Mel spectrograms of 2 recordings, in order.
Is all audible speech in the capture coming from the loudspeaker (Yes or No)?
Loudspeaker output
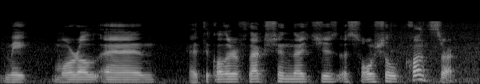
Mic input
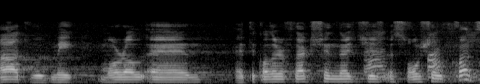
No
